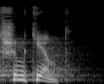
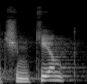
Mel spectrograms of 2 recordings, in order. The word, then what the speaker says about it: Шымкент: Город Шимкент на юге Казахстана. В советское время его называли Чимкент – во время независимости немножко изменили произношение, чтобы это стало более по-казахски.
